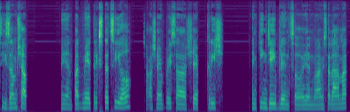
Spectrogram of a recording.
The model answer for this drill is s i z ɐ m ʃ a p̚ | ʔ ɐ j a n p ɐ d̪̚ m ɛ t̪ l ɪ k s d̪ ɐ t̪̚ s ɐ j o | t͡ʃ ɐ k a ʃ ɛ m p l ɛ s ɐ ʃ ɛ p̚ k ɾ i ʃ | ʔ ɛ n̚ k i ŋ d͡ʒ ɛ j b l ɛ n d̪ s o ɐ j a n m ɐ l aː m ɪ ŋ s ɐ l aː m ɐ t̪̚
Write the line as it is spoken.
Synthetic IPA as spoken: s i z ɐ m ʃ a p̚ | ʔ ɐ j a n p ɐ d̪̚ m ɛ t̪ ɾ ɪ k s d̪ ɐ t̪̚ s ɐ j o | t͡ʃ ɐ k a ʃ ɛ m p ɾ ɛ s ɐ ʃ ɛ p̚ k ɾ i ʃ | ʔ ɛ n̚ k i ŋ d͡ʒ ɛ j b l ɛ n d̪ s o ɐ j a n m ɐ ɾ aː m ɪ ŋ s ɐ l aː m ɐ t̪̚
